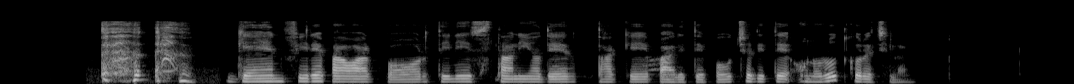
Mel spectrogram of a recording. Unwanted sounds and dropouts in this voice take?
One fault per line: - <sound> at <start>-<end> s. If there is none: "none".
- cough at 1.0-2.0 s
